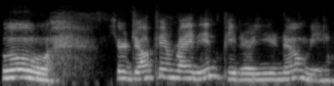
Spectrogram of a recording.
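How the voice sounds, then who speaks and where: A woman with a fairly high voice tells personal stories as a guest in conversation. The recording is slightly dull and lo-fi. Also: unhurried. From Romania, ethnic Hungarian family. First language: Hungarian. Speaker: podcast guest, coach of engineers.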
